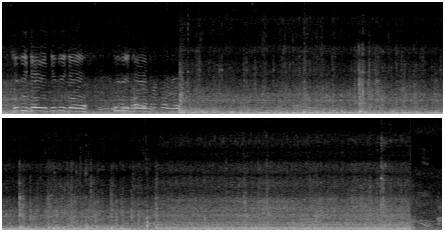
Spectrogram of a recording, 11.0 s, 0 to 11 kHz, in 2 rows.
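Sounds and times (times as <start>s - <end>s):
excavator engine humming: 2.2s - 10.6s
motorboat engine droning: 2.2s - 10.6s.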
